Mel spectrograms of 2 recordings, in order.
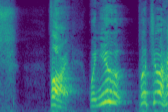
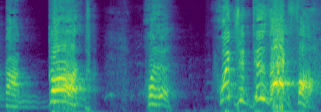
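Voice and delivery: louder, higher outcry through laughter; pained yell; 5 semitones higher, 9 dB louder than usual. Retold or imitated. Husband hit on the nose yells at wife, laughing. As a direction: yell it like you just got hit.

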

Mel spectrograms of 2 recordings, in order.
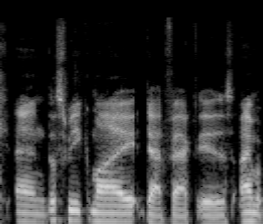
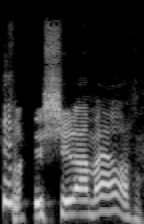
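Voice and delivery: mock dad exit; 7 semitones higher than usual. Voicing the absent dad leaving.

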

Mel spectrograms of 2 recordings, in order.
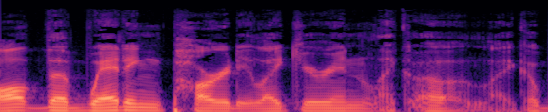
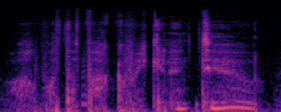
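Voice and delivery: fast, frantic whisper; panicked whisper; 9 semitones higher, 19 dB quieter, much faster than usual. Retold or imitated. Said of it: "And you're like".

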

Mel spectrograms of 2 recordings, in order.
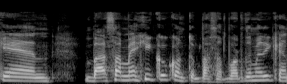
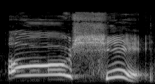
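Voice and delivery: shocked exclamation; 13 semitones higher than usual. Retold or imitated. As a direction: blurt it out in shock. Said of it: "I'm like, pop".

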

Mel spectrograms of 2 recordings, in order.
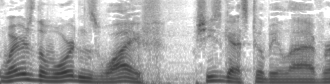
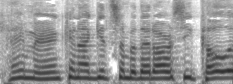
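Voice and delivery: pitched up silly prisoner; high goofy inmate voice; 12 semitones higher than usual. Retold or imitated. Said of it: "he's like".

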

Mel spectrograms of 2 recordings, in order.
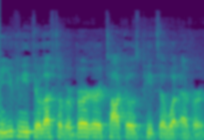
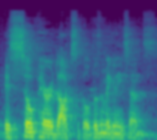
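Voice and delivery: usual speaking voice

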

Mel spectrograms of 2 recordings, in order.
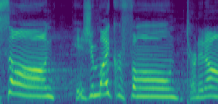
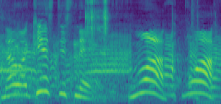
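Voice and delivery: gushing diva; 4 semitones higher, 4 dB louder than usual. Acted. Posing, kissing the snake urn.

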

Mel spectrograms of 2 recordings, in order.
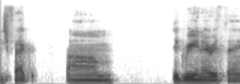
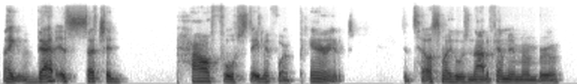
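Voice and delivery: usual speaking voice

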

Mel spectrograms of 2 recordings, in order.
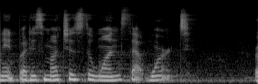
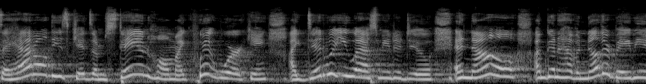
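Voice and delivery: pleading complaint, pitched much higher; overwhelmed wail to God; 9 semitones higher than usual. Retold or imitated. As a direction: cry out to God, overwhelmed and begging. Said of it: "I was like".

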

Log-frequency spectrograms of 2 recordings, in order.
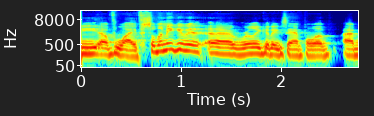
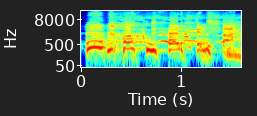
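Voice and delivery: laughing joke; 7 semitones higher, slower than usual. Real, not acted. Joking self-mockery, laughing.

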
